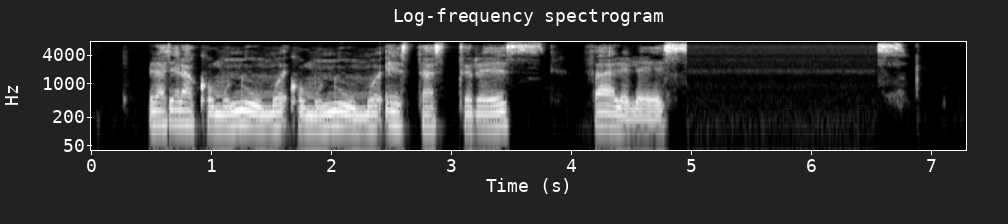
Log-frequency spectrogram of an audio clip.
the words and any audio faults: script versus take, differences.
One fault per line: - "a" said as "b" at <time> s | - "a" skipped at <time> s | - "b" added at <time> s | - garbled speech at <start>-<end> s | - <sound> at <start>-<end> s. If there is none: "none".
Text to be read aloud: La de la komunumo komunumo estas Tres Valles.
none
